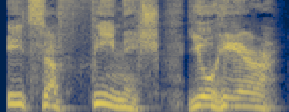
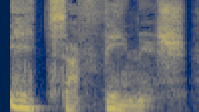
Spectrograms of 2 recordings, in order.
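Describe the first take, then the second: First: High, loud enraged yell; angry shouting. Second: Said in the usual way. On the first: A narrator's reading. Manager firing the janitor, shouting in rage. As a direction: roar the firing at him.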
